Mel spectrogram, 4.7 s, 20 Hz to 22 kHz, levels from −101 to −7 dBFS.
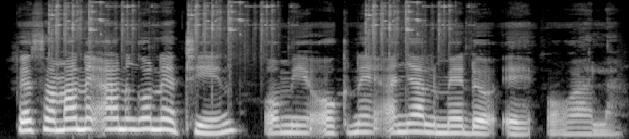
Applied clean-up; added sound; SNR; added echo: none; Coin (dropping); 16 dB; none.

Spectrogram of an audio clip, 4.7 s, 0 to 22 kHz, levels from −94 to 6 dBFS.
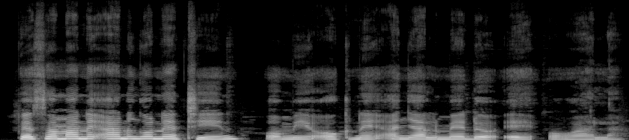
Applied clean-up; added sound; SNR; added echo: none; none; none; none.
